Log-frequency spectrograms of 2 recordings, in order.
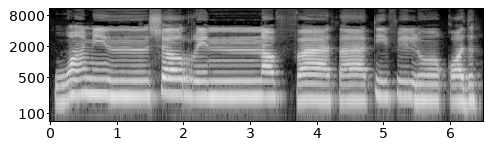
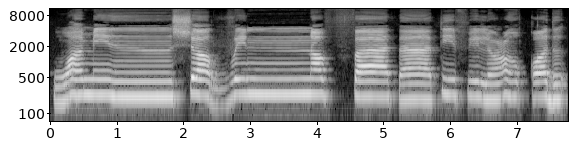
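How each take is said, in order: The two takes are said the same way.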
